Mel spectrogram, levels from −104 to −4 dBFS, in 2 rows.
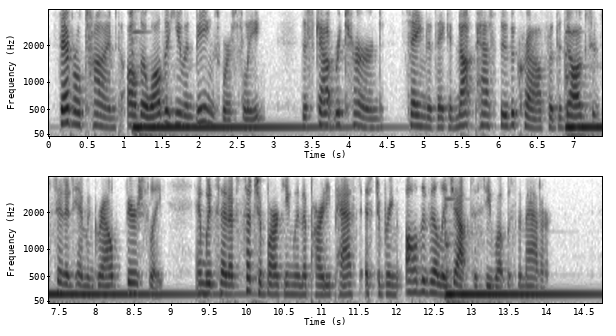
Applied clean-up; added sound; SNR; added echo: none; Keyboard (musical); -1 dB; none.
